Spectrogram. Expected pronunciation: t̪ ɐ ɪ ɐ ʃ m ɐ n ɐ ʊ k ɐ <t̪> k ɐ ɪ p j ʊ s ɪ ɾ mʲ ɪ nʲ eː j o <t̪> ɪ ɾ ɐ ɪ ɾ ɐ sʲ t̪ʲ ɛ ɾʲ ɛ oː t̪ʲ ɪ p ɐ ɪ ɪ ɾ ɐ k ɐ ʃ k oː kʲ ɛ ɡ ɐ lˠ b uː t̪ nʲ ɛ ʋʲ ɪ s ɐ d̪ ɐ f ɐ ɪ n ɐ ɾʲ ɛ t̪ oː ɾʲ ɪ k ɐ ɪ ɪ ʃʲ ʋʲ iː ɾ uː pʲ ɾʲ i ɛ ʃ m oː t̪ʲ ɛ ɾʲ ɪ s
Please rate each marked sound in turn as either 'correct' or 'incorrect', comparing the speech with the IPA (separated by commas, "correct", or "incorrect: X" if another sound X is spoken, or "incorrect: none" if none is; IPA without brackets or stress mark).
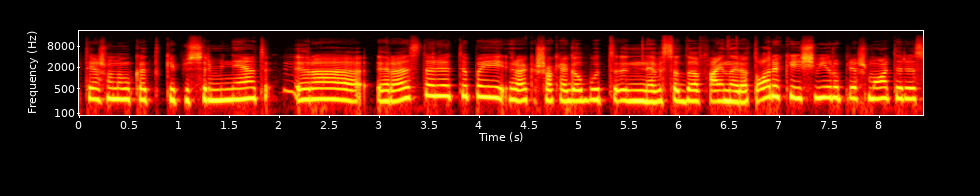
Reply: correct, correct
